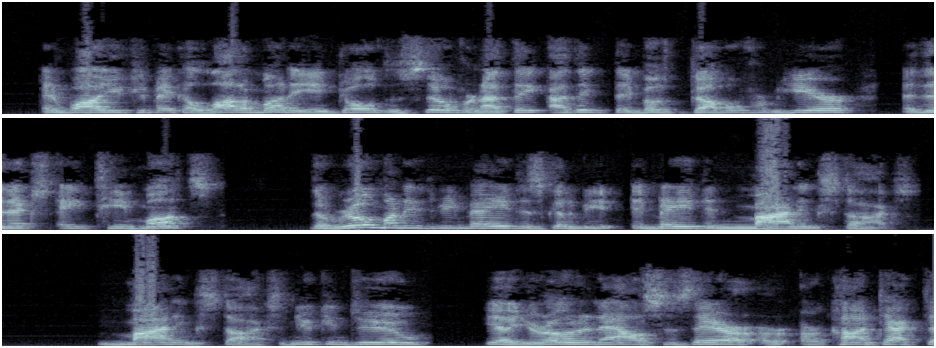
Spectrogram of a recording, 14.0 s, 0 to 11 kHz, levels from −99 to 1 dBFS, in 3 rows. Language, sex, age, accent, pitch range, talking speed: English, male, 50-69, American, 155-185 Hz, 245 wpm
